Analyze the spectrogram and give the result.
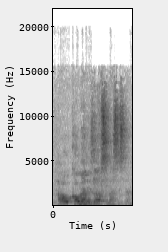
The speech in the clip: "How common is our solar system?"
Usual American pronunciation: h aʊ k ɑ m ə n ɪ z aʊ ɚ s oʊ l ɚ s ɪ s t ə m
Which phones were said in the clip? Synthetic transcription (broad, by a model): h aʊ k ɑ m ə n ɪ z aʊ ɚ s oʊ n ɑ s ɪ s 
